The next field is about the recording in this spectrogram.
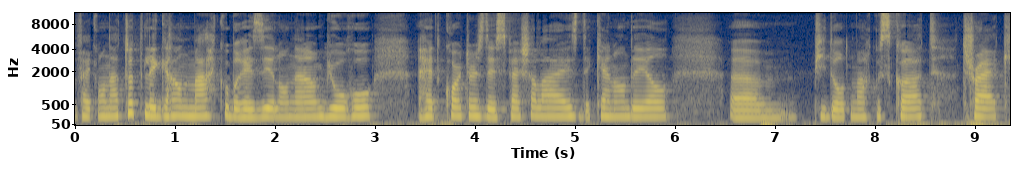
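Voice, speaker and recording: In a Portuguese accent, a woman speaks at a fairly slow pace and medium pitch, monotone and flat, with long, frequent pauses. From Brazil, São Paulo. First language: Portuguese (speaking French). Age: 30s. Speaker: former pro mountain biker. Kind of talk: podcast interview. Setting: café. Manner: halting, many repetitions.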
